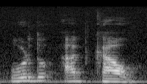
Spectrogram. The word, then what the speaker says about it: Ordo Ab Chao: CH se lê como, como se fosse o C, né? Então, por exemplo, choros é coros, chau é cal, né? Então, a pronúncia correta é Ordo Abkal, né?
